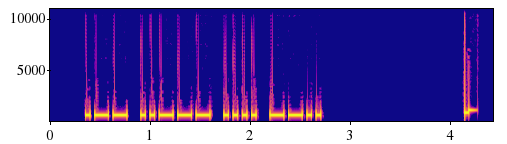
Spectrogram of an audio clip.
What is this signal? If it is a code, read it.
Morse code, heard as a keyed tone, about 26 wpm, 700 Hz. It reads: W2HZ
